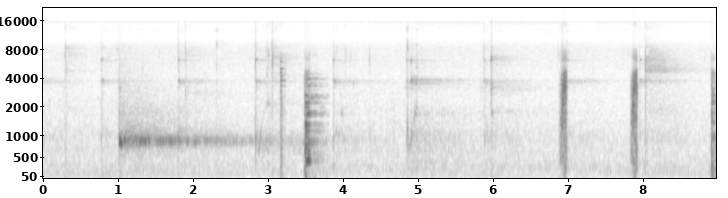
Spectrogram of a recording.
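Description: Menu selection beeps and clicks sound in quick succession.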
